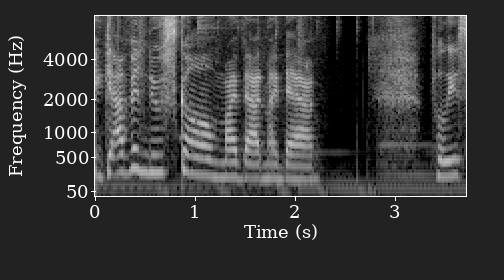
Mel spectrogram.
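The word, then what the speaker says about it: Newsom: New scum. Say it correctly. Gavin Newum.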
